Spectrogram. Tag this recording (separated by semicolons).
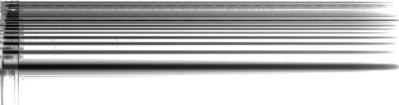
organ; multisample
